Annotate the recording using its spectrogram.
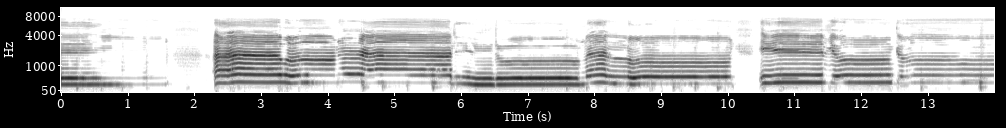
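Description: A man singing a cappella: long held vocal notes with no clear words, cut by two short silences, one about a second in and a briefer one near ten seconds.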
